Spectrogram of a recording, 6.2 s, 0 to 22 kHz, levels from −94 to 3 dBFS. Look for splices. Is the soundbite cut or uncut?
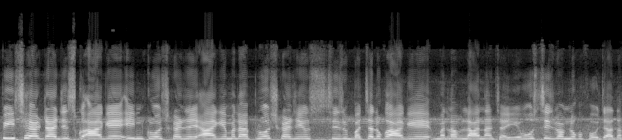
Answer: uncut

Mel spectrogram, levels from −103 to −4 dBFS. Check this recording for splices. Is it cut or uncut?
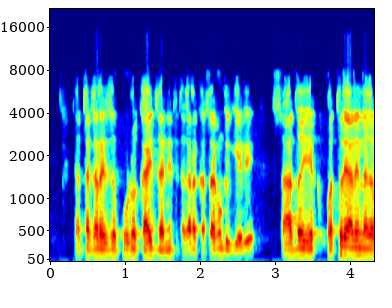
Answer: uncut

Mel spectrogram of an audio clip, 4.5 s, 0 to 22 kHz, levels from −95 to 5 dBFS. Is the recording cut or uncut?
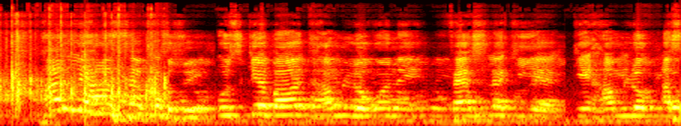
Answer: cut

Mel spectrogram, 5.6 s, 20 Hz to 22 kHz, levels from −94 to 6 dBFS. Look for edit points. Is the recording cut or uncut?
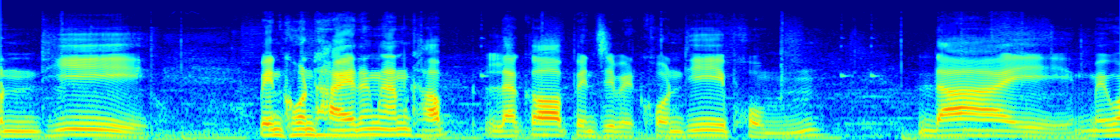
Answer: uncut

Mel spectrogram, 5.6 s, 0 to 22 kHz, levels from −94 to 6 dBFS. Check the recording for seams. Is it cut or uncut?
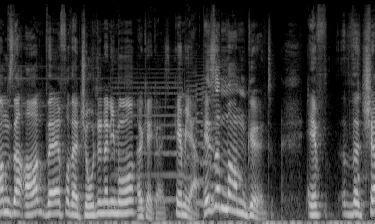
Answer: cut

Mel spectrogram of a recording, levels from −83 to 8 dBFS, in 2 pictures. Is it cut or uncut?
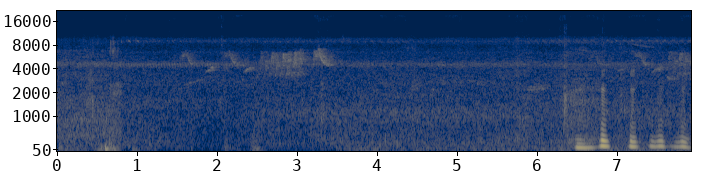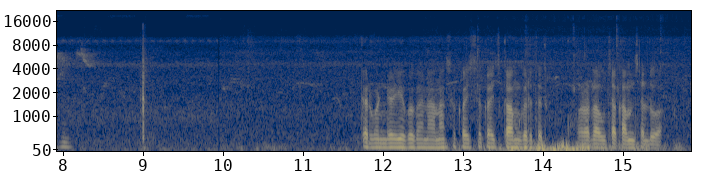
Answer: cut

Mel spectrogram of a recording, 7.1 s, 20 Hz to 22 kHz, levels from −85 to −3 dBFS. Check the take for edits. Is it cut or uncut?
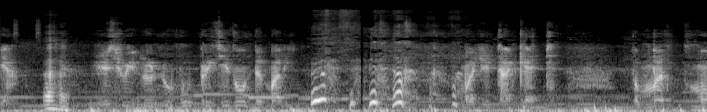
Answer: uncut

